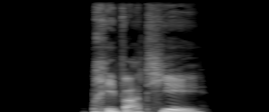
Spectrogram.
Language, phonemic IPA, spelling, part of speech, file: German, /pʁivaˈtjeː/, Privatier, noun, De-Privatier.ogg
- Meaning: independent gentleman, a rentier who does not work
